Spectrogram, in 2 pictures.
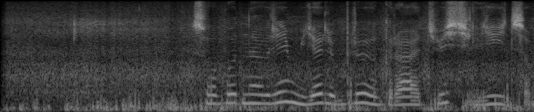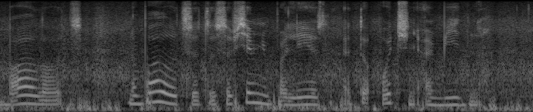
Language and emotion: Russian, sad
